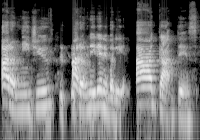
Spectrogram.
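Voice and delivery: loud, high, defiant bravado; ego talking. Retold or imitated. Host voicing ego's defiant shout, loud and high. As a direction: shout it like puffed-up pride. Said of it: "it's ego".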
